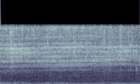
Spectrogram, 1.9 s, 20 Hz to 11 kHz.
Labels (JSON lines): {"label": "anthrophony, boat engine", "recorder": "SoundTrap 500"}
